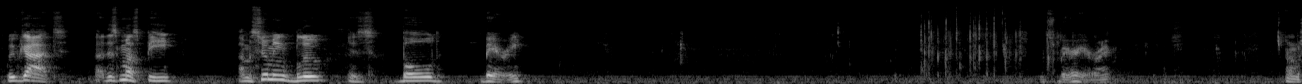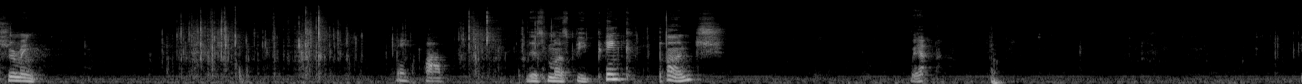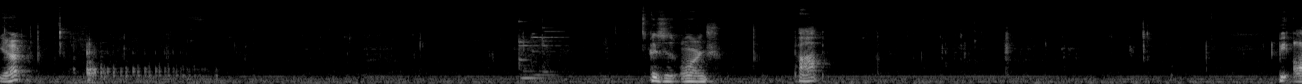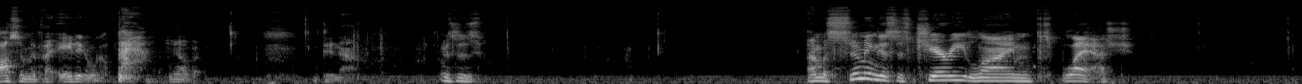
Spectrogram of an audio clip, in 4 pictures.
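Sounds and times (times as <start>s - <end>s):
steady low hum: 0.0s - 52.0s
chewing soft candy: 6.0s - 19.8s, 21.1s - 26.8s, 28.2s - 31.2s, 32.1s - 39.0s, 41.2s - 47.2s, 50.4s - 52.0s
faint chewing of gummy candy: 22.5s - 26.8s, 28.3s - 31.2s, 34.6s - 38.9s, 41.2s - 46.4s, 50.8s - 52.0s.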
